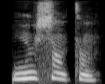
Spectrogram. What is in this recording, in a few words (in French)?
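"nous chantons", French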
